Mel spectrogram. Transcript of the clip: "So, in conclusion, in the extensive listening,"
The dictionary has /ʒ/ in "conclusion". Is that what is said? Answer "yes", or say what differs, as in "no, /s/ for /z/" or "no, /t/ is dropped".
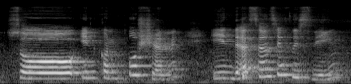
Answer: no, /ʃ/ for /ʒ/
